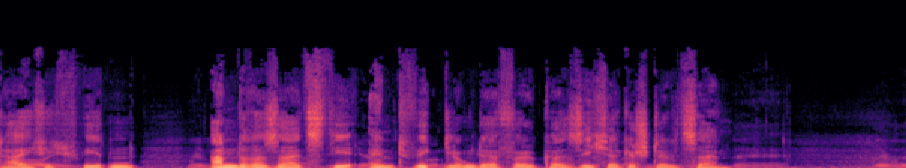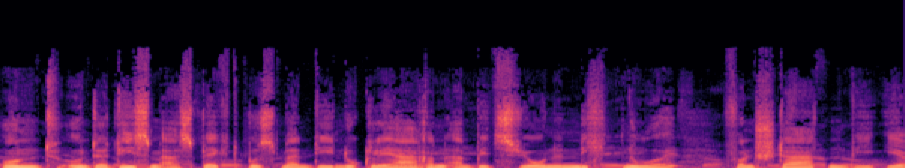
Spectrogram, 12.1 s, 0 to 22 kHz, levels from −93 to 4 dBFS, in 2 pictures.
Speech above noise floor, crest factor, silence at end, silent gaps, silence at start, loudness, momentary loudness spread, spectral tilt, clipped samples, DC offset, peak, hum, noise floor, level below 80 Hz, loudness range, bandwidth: 24 dB; 18 dB; 0 s; none; 0 s; -20 LUFS; 8 LU; -6 dB/octave; under 0.1%; under 0.1%; -2 dBFS; none; -44 dBFS; -42 dBFS; 4 LU; 15 kHz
